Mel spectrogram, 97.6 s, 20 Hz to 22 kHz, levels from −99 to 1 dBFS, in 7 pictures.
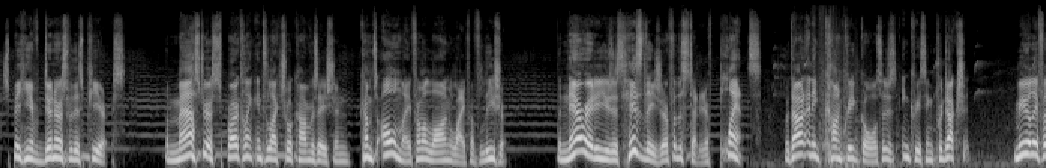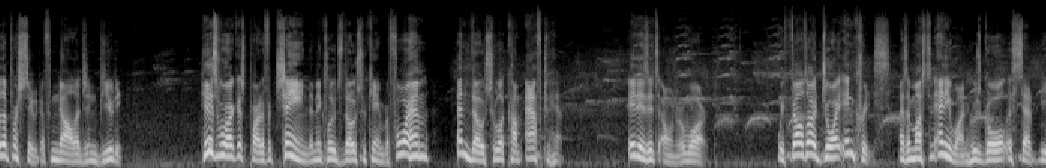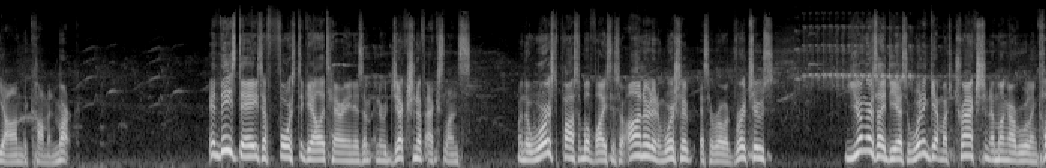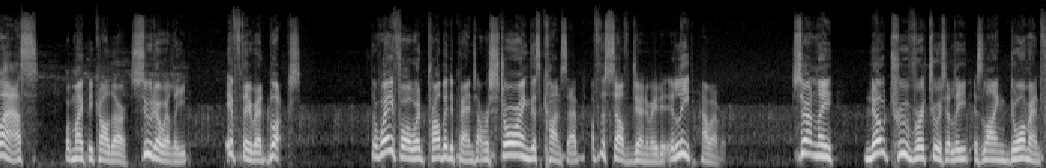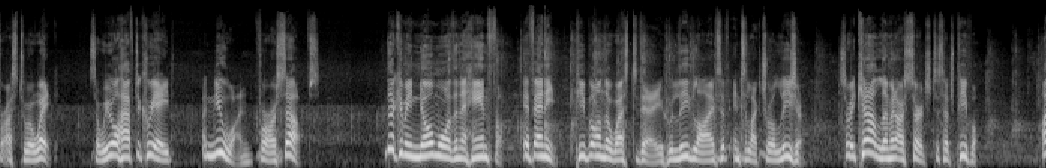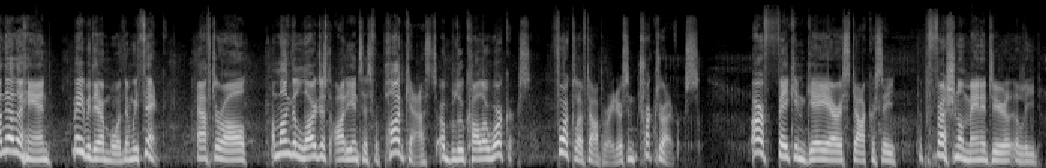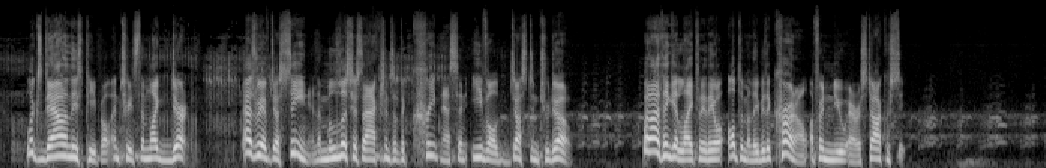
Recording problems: animal sounds; faint; throughout; 30 dB below the speech

